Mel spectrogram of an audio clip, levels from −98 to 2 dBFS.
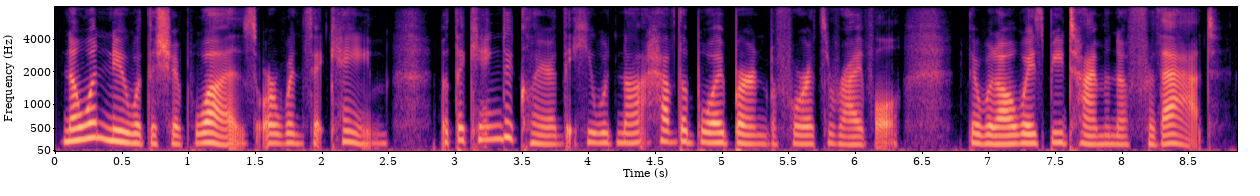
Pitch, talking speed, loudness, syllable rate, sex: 195 Hz, 230 wpm, -20 LUFS, 6.0 syllables/s, female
